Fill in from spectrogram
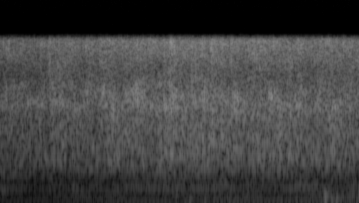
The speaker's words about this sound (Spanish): Muchas gracias por ese aplauso y por ese saludo pero si es para Dios ese aplauso, déselo más fuerte.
